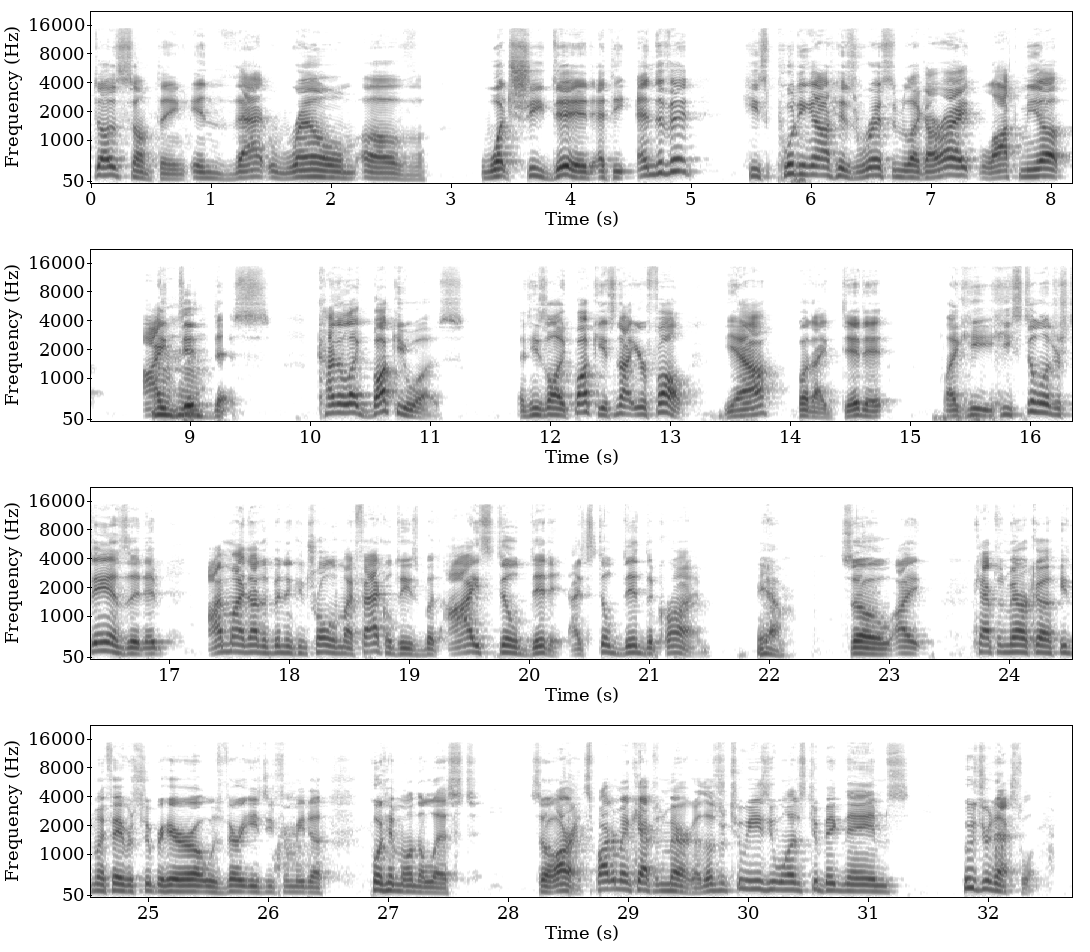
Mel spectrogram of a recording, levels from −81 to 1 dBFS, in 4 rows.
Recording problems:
none

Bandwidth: 14.5 kHz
